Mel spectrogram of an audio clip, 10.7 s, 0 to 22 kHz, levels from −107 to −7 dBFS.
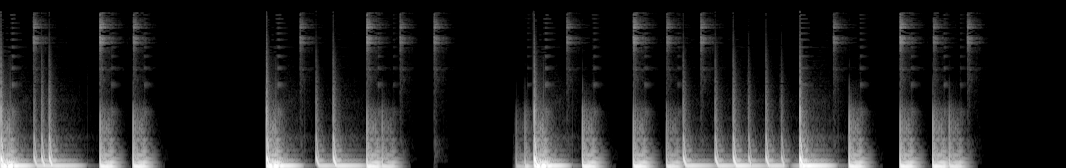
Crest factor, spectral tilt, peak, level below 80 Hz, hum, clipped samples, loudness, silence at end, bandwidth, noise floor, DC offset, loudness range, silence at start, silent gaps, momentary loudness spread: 18 dB; -10.5 dB/octave; -2 dBFS; -20 dBFS; none; under 0.1%; -21 LUFS; 1 s; 8 kHz; under -90 dBFS; under 0.1%; 2 LU; 0 s; 1.68-2.66 s, 4.20-4.34 s, 4.55-5.13 s, 6.17-6.33 s, 8.84-9.00 s; 13 LU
